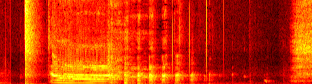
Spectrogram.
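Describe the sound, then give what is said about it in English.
A knife-edge chop in a wrestling video game lands as one sharp, loud slap, followed by a drawn-out shout and then bursts of laughter. “Flare chop. I can't play with this controller.”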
